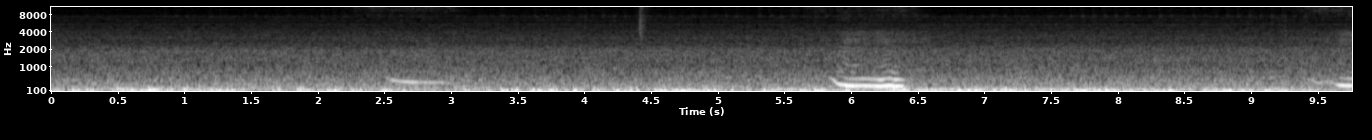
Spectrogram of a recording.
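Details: Sleeping cat Umi snores; short nasal whistles slide downward at intervals of about three to four seconds, each paired with a faint breathy rush, against a continuous low-pitched rumble.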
